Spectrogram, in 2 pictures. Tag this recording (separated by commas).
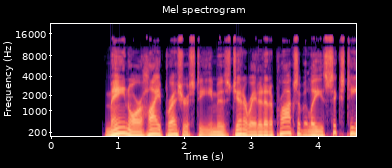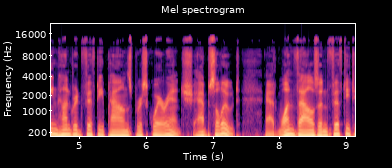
Speech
